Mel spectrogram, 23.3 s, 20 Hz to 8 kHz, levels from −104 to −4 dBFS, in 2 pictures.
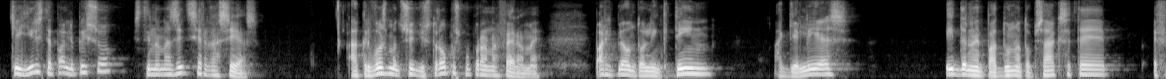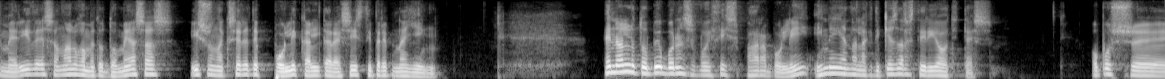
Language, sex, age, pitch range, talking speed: Greek, male, 30-49, 110-150 Hz, 140 wpm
